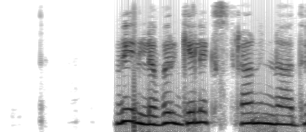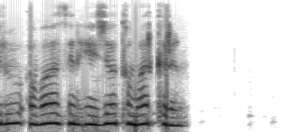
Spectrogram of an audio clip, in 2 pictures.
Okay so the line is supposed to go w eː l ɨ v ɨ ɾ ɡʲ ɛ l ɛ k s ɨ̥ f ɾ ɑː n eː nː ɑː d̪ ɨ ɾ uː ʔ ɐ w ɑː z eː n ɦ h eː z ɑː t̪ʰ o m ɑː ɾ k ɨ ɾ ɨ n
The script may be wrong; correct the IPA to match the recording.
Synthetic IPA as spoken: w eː l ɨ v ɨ ɾ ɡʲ ɛ l ɛ k s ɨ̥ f ɾ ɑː n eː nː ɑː d̪ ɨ ɾ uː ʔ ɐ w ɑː z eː n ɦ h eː ʒ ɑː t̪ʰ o m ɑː ɾ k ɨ ɾ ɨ n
